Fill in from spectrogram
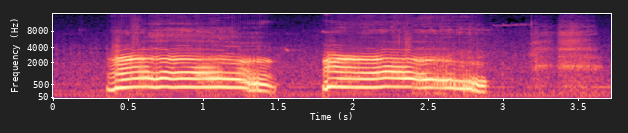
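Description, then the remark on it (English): A person imitates a distressed cat, letting out two long, drawn-out wailing meows in close succession, loud with strong harmonics, followed by a brief quiet pause. “making these distressing sounds, and um, then turns back to you to answer your question about its mate's name.”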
